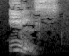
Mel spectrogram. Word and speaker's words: else: Entonces utilizamos la palabra else, que se pronuncia ils, ¿ya? Ils.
